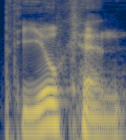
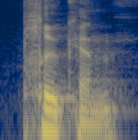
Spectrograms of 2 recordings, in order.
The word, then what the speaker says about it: Pluken: Teach me again, one more time, how to say it. Pluken. Yeah. Why do you have a Y over there if you don't say it?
